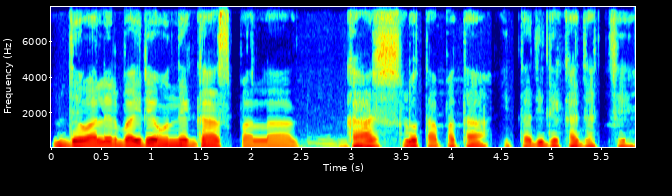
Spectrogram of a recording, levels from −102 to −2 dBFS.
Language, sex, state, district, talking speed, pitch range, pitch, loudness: Bengali, male, Assam, Hailakandi, 90 wpm, 120-145 Hz, 130 Hz, -16 LUFS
